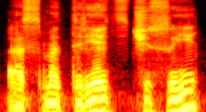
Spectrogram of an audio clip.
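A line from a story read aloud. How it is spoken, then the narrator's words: Sleepy question. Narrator (Russian): спросил он, сонно озираясь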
